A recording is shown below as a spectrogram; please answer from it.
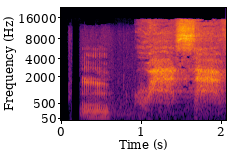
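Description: A person's short voiced grunt, then about a second in three harsh, breathy rasps in quick succession, the middle one hissy.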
